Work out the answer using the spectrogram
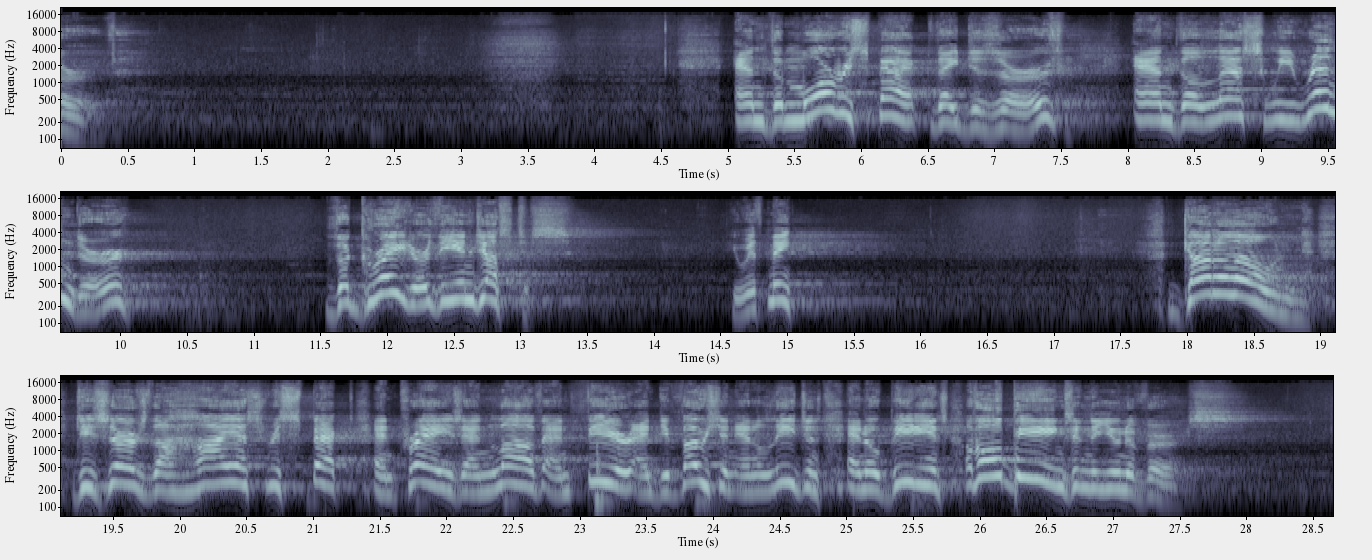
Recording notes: At the 2019 Bethlehem College &amp; Seminary commencement. To the Class of 2019.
